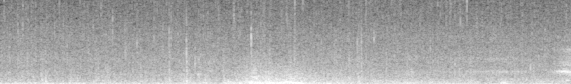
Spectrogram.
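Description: Steady rain pours down in a state forest at night, a dense continuous hiss with a brief swell of low rumble partway through, no voices.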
